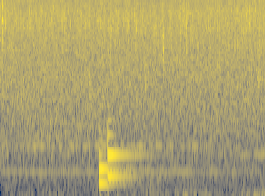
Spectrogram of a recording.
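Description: A short electronic chime sounds as a game menu closes.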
